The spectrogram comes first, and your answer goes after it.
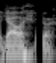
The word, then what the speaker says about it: Gallacher: Yeah, it's not easy for non-Scottish people to say Gallacher. It seems to be very difficult. Especially our English friends, they introduce a G in the middle of the name somehow. It's very odd. Gallacher it is.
